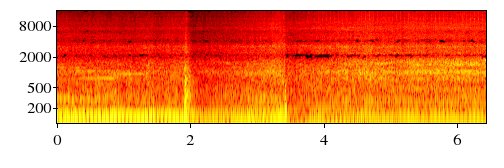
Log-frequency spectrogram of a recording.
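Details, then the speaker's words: VW Golf Mk3 after an engine rebuild, with the idle actuator (stepper motor) in place and the engine still warming up: a deep, even idle hum that oscillates only slightly in speed; normal idle. "fica com a todo ligado você vai perceber muito mais ela oscilou bem pouca coisa mas oscila"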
